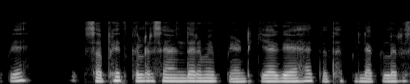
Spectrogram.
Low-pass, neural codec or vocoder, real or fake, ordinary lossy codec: none; none; real; none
